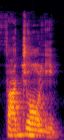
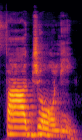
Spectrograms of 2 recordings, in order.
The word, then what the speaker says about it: fagioli: So in standard Italian, we pronounce this as fagioli. That's how we say that. So remember, it's a J sound. Fagioli.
